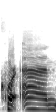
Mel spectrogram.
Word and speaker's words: Quran: question dr shabir is what does the word quran mean yeah so the word quran as as you pronounce it rightly uh has uh you know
